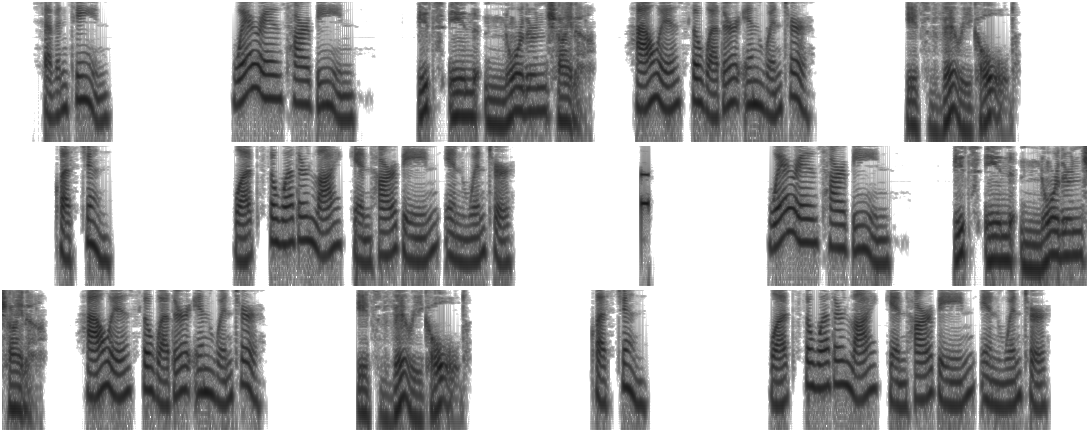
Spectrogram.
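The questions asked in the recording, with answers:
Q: What's the weather like in Harbin in winter?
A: Very cold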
